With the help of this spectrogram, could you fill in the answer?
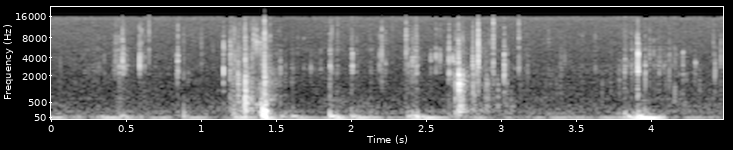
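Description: A hand-held solid peach soap bar with a green speckled coating is shaved and scraped with a utility knife blade. Short, dry scraping rasps and soft crackling strokes come in bursts, with a few louder bright shaves and low muffled thumps between quieter passes.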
